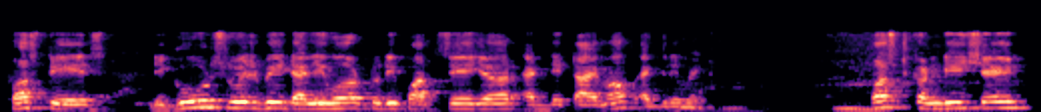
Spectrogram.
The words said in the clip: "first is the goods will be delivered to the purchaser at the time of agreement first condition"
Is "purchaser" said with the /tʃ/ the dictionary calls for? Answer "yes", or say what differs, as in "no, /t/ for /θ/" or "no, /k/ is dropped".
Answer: no, /s/ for /tʃ/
